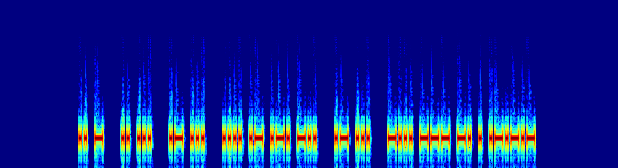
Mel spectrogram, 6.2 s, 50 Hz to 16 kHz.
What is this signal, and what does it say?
Morse code, heard as a keyed tone, about 47 wpm, 700 Hz. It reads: IT IS AS HARD AS BONE.
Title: Sentences from Top 1600 Words 45wpm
